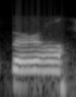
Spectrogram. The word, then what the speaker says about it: Beryl: Hey, the guy that called and said it was pronounced Burl, I have relatives down around Sedalia, and it is Burl.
